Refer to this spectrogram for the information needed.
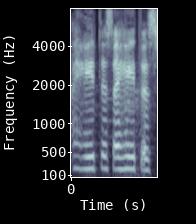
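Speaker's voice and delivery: acted-out tearful words cried out mid-sob. Retelling what a crying woman in bed said, imitating someone crying. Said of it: "she's just crying and she's like".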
